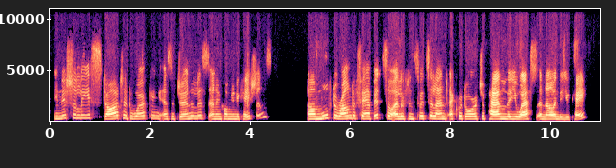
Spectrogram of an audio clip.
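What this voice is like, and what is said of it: German accent. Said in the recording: “I grew up in Germany, in case you're trying to place my best of accent”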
